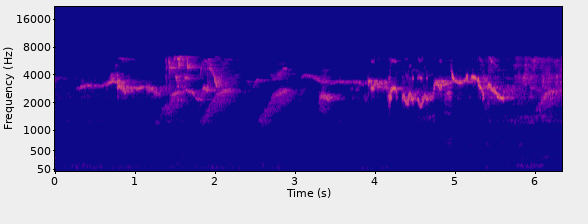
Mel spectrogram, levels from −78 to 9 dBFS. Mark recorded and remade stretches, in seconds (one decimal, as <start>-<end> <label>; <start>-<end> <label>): 0.0-1.4 remade; 1.4-2.9 recorded; 2.9-6.3 remade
